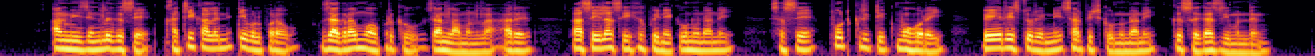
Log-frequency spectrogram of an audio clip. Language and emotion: Bodo, sad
